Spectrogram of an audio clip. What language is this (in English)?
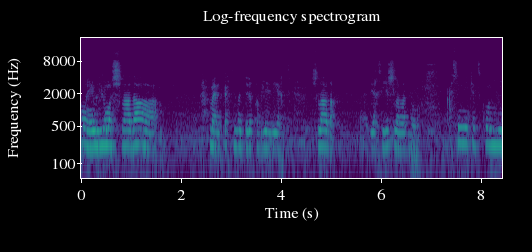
Arabic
